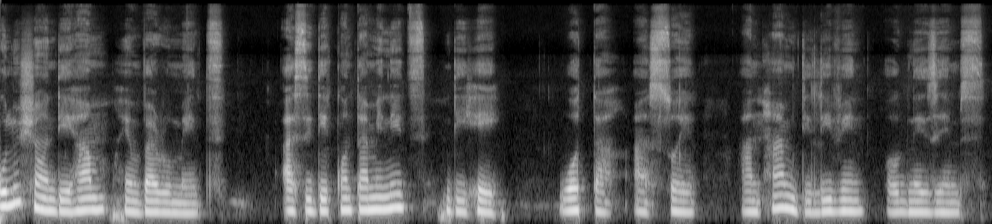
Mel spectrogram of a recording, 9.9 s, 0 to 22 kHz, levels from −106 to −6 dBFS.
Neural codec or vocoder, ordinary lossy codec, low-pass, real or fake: none; none; none; real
